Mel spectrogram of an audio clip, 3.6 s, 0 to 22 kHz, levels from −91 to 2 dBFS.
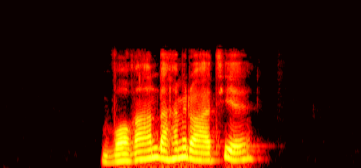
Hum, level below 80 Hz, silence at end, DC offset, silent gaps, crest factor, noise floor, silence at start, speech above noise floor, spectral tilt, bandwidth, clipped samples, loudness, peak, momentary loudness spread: none; -58 dBFS; 1.1 s; under 0.1%; none; 18 dB; -86 dBFS; 1 s; 69 dB; -7.5 dB/octave; 7.6 kHz; under 0.1%; -19 LUFS; -4 dBFS; 9 LU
